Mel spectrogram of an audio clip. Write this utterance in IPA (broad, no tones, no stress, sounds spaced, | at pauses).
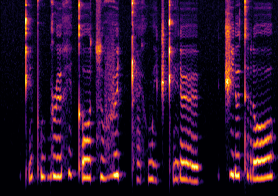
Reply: kʼ e̤ pʼ ṳ ɡ ɹ ø x e̤ kʼ o t͡s u v ø t͡ʃ ʈʰ æ̤ x w e̤ t͡ʃ kʼ e̤ ɾ ø | t͡ʃ i ɾ ɯ t r o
